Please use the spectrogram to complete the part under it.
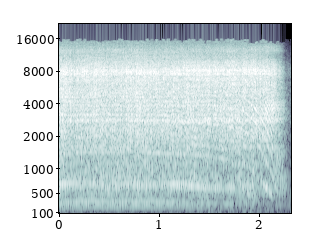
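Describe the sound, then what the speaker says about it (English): A power drill whirs steadily at full speed with its bit snagging and grinding against fabric, a loud, dense, continuous buzz close up that cuts off abruptly near the end. "because of the way a drill bit is made, it will snag on this fabric."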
